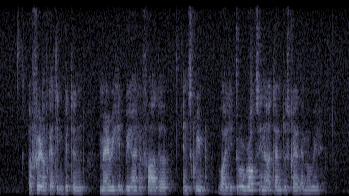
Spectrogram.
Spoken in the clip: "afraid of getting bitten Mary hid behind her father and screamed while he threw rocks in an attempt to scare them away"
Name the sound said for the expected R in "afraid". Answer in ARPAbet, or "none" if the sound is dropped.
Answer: none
